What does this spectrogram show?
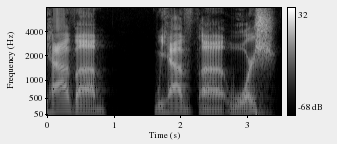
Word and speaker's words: Warsh: So, we have um we have uh Warsh. Warsh, Kevin Warsh, I believe is how you pronounce his name.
